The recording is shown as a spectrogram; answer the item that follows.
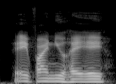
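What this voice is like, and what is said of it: Very Canadian-sounding accent. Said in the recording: “Sounded very Canadian. ... It sounded extremely Canadian. ... it sounded like every Canadian I've ever heard.”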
